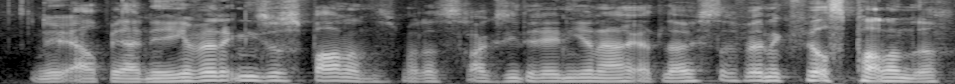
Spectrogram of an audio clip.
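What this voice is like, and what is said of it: Belgian Dutch accent, sultry voice. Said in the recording (Dutch): “jouw zwoele stem ... mijn Belgisch accent ... we zijn al met twee Belgen”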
